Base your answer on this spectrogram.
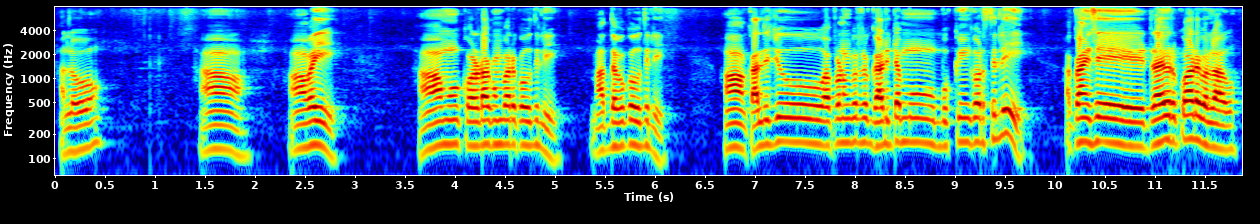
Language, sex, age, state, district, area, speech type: Odia, male, 60+, Odisha, Kandhamal, rural, spontaneous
